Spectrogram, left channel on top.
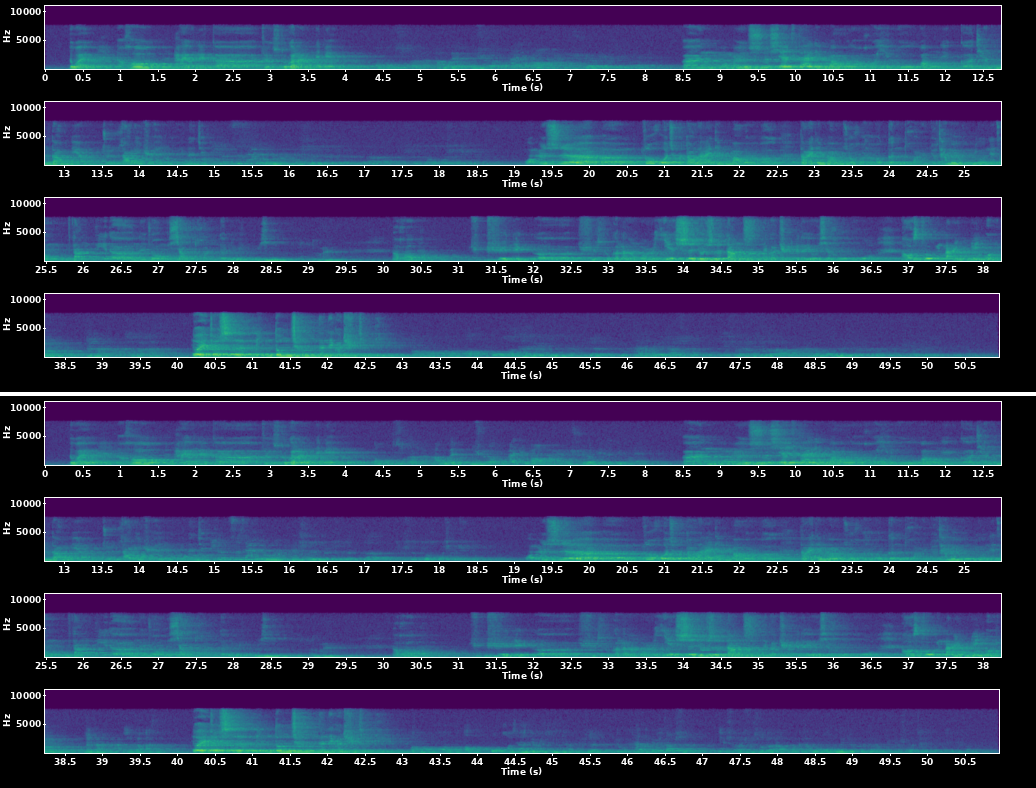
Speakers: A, on the left (about 20°); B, on the right (about 80°).
A: 对，然后还有那个就苏格兰那边，
B: 哦，苏格兰啊，我也，你去了爱丁堡吗？还是去了别的地方呀？
A: 嗯，我们是先去爱丁堡，然后一路往那个天空岛那样，就是绕了一圈回来这样
B: 哇，是自驾游吗？还是就是呃，就是坐火车去的呢？
A: 我们是嗯、呃坐火车到的爱丁堡，然后到爱丁堡之后，然后跟团，就他们有有那种当地的那种小团的旅旅行团，
B: 嗯嗯嗯，
A: 然后
B: 哇，你真不错。
A: 去那个去苏格兰玩儿也是就是当时那个《权力的游戏》很火，然后苏格兰也有
B: 嗯，又又是去那打卡是吧？<laughs>
A: 对，就是林东城的那个取景地，
B: 哦哦，我好像有印象，就是有看到，因为当时也是嘛，去苏格兰我就看过攻略，就有看到别人说这个这个地方，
